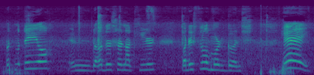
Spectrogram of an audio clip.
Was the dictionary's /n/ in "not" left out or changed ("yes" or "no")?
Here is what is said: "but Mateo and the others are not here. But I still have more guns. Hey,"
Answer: no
